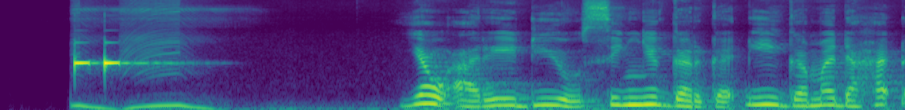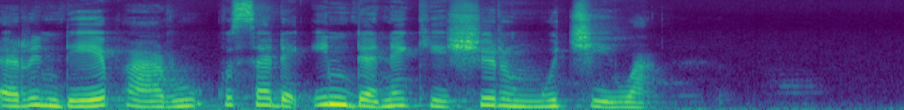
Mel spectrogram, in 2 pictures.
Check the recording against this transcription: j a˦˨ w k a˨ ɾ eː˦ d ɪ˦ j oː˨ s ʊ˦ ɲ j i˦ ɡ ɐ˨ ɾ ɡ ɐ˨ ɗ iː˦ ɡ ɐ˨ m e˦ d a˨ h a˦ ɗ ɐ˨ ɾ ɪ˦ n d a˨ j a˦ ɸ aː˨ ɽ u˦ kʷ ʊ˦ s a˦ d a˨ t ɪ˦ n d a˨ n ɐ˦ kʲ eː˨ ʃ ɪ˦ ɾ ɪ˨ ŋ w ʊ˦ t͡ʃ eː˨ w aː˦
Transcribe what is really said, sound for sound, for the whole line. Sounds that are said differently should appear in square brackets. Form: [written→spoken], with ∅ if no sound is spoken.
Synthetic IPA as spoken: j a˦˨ w [k→ʔ] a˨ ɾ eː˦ d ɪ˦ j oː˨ s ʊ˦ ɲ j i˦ ɡ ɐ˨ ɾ ɡ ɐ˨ ɗ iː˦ ɡ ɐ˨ m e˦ d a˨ h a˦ ɗ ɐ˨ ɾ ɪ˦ n d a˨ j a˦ ɸ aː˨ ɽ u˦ kʷ ʊ˦ s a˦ d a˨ [t→ʔ] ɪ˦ n d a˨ n ɐ˦ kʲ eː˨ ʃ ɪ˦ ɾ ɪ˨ ŋ w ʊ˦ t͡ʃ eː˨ w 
